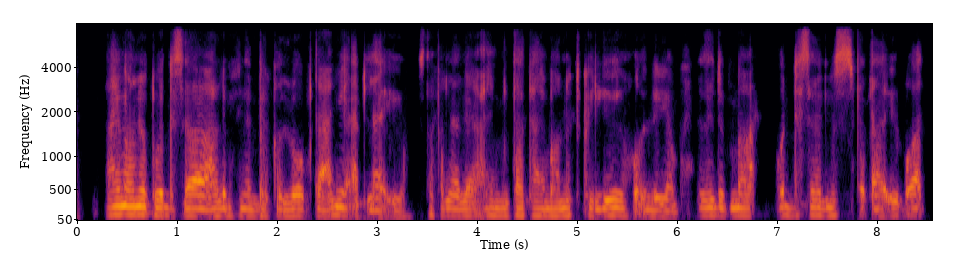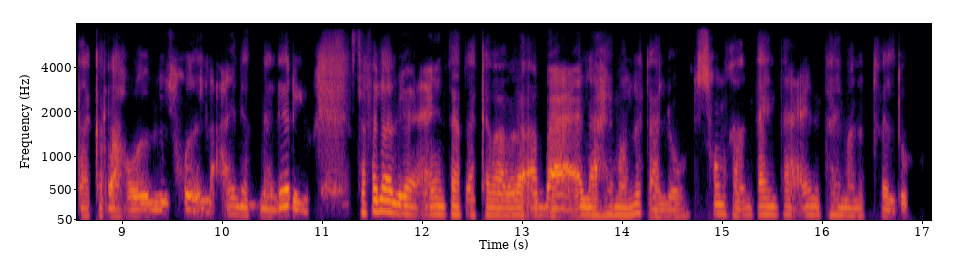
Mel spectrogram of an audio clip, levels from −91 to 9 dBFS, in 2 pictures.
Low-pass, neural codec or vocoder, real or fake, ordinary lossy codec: 7.2 kHz; codec, 16 kHz, 2 kbps, FreqCodec, smaller model; fake; Opus, 64 kbps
